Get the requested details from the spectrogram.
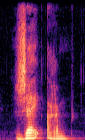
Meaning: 1. tributary, (river) branch 2. any other branch or, for certain organisations, arm or schism; anything that branches off
- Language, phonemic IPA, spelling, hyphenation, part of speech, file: Dutch, /ˈzɛi̯.ɑrm/, zijarm, zij‧arm, noun, Nl-zijarm.ogg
